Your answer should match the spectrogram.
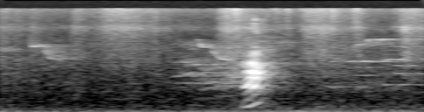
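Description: A single short animal call sliding quickly upward in pitch about a second and a quarter in, over a faint low hum.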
